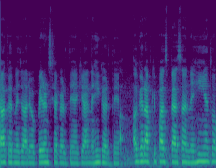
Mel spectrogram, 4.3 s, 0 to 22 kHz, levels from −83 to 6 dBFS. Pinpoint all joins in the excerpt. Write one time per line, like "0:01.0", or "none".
0:02.6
